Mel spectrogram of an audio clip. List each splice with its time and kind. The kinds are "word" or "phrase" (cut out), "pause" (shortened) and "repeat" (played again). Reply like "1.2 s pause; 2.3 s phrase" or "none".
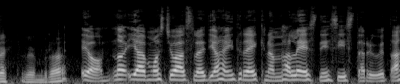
1.3 s word; 2.8 s word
